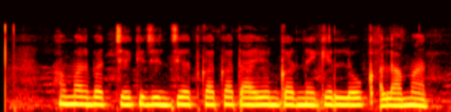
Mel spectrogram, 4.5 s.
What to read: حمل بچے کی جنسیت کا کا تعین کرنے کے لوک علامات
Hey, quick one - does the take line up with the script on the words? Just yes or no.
yes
